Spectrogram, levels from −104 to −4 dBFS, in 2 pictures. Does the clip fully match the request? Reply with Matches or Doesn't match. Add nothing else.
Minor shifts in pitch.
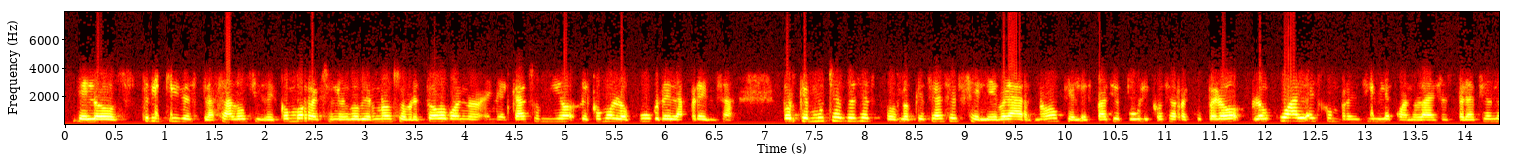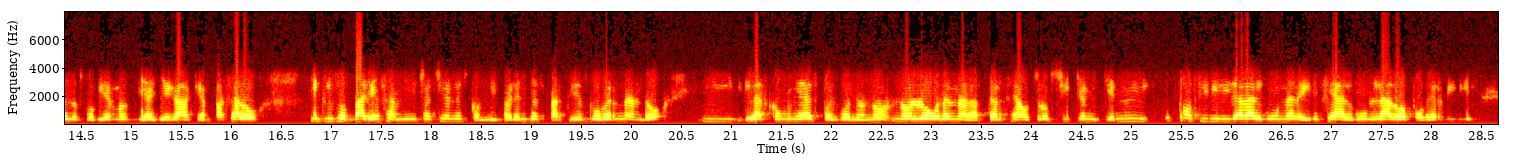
Matches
